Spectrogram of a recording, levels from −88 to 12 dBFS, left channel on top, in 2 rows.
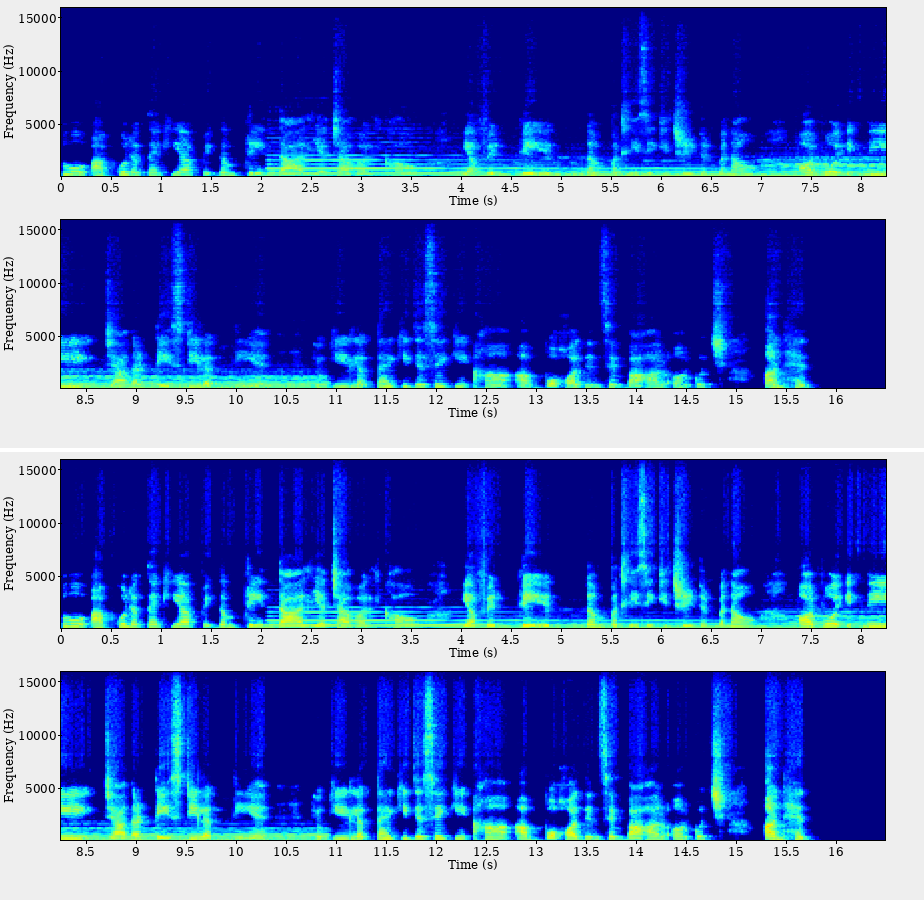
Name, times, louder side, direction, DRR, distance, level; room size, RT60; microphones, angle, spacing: voice 1, 0.0-4.9 5.2-10.3 10.8-15.7, right 5 dB, 55° right, 0.5 m, -34 dB
sound 1, 2.0-10.9, left 1 dB, 50° left, 0.5 m, -39 dB
3.4 x 2.4 x 4.0 m
head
